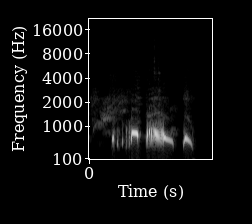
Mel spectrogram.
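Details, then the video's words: Spotted dove kept as a decoy calls in the morning to draw in wild doves: soft chatter, several short hoarse notes, a rising coo, a long vibrating downward coo and a closing short coo. "Tiếng chim cu gáy thúc và gáy gọi bổi vào buổi sáng"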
